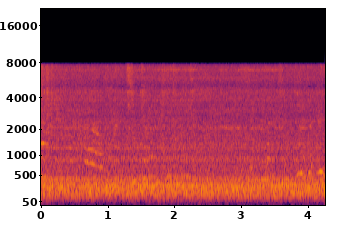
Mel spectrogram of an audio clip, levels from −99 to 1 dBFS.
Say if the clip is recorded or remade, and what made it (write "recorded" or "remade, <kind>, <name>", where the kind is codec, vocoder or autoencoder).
remade, vocoder, Vocos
